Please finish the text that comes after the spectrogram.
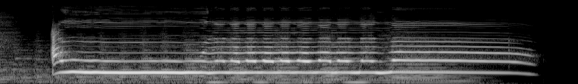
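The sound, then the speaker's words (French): A wolf lets out one long, loud howl, holding a steady high pitch for several seconds before sliding down and fading out, with a faint low rumble beneath it. “Et c'est pour cela que la nuit venue, tu entends le loup crier”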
